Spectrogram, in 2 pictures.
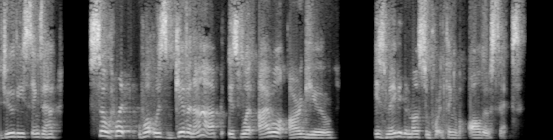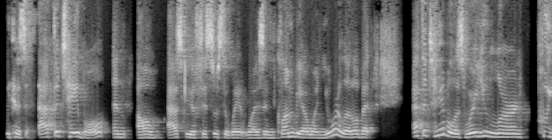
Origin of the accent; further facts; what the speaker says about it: California, United States; I'm a Californian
